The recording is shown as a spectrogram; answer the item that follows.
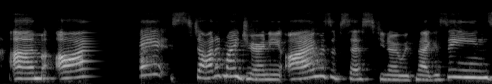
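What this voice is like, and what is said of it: Australian accent. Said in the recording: “I'm originally from Melbourne, Australia, as some of your listeners might pick up on... your beautiful accent”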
